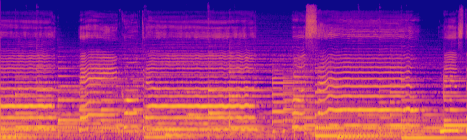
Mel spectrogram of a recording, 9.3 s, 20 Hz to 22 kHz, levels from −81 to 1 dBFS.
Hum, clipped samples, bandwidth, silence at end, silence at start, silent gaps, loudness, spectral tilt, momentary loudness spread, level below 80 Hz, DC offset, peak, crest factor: none; under 0.1%; 19.5 kHz; 0 s; 0 s; none; -12 LUFS; -5 dB/octave; 5 LU; -40 dBFS; under 0.1%; 0 dBFS; 12 dB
